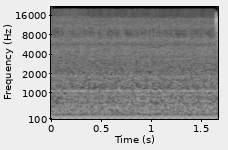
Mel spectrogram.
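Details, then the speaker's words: Breville Smart Oven Air Fryer Pro, new, super convection mode, fan accelerating: steady low hum with soft even airflow rush and no rattle or scrape, though the owner finds the acceleration sound unusual; convection fan running smoothly. "But as you hear the fan accelerating, it just sounds weird. Nothing I've heard before."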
